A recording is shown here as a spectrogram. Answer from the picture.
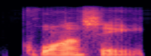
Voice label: "quasi", American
